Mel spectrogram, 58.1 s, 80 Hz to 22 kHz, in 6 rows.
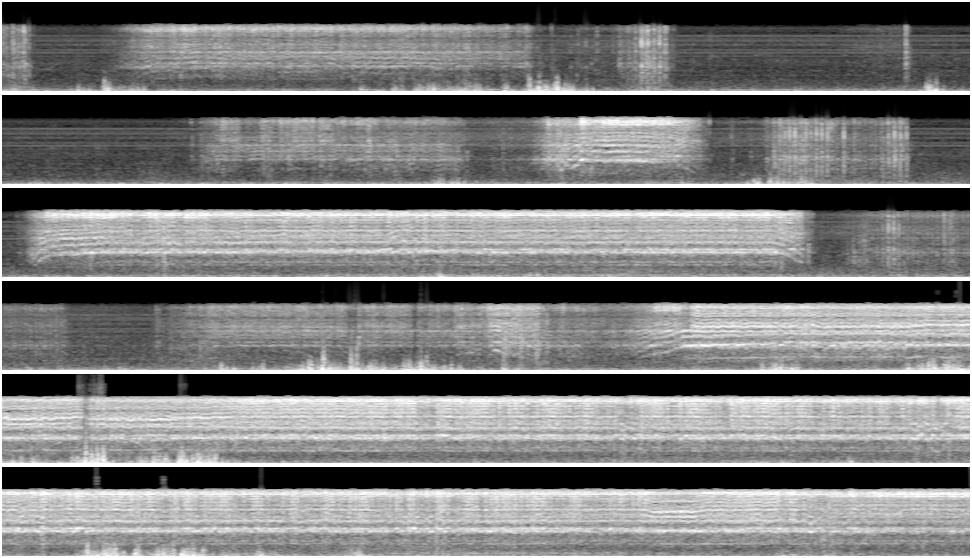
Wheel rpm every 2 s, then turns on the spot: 30, 80, 50, 10, 0, 10, 60, 60, 60, 30, 150, 170, 170, 110, 20, 30, 60, 80, 150, 160, 170, 170, 170, 170, 170, 170, 160, 160, 170.
16-18 28-30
